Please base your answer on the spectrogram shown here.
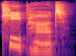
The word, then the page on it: keypad: British English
